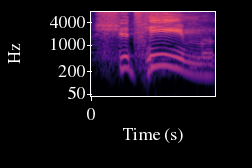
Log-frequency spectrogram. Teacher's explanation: make sure you put the emphasis on the second syllable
